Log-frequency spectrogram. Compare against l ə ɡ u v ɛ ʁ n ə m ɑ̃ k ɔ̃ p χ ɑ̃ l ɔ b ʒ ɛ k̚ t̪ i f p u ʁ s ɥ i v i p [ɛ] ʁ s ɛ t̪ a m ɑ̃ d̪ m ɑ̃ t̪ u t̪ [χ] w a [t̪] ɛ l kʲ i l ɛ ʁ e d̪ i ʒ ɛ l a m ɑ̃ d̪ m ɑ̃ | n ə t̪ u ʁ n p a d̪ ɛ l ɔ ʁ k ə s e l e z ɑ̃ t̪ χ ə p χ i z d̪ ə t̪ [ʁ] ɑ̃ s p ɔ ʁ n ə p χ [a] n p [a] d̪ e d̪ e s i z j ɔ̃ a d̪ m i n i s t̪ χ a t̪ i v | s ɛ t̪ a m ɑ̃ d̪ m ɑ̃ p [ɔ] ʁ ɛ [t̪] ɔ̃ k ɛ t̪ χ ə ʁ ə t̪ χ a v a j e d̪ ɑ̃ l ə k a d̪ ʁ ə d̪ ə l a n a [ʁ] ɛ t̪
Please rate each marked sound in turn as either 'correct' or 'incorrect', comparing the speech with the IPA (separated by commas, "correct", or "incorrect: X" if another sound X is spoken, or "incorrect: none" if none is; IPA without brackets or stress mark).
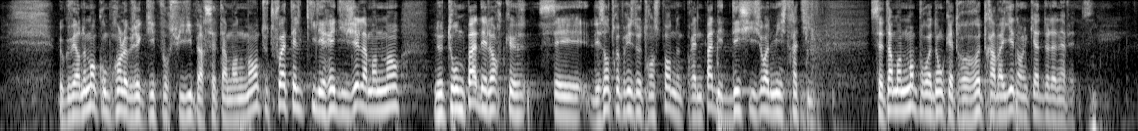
incorrect: a, incorrect: f, correct, incorrect: χ, incorrect: ɛ, correct, incorrect: u, incorrect: d̪, incorrect: v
